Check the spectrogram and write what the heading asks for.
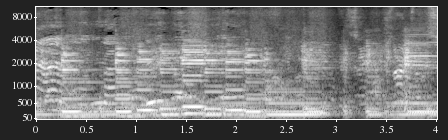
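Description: Live band playing, electric guitars over a moving low riff, with a brief drop in volume a little before three seconds in.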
